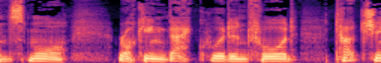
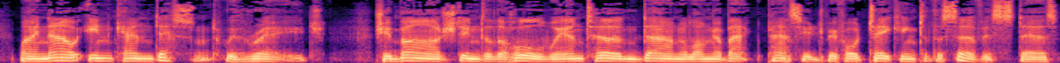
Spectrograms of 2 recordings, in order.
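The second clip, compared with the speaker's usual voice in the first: ordinary delivery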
